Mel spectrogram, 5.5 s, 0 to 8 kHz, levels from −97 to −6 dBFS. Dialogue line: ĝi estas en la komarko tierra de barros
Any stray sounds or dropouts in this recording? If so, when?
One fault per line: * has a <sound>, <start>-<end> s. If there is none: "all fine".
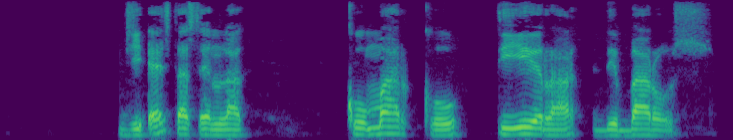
all fine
